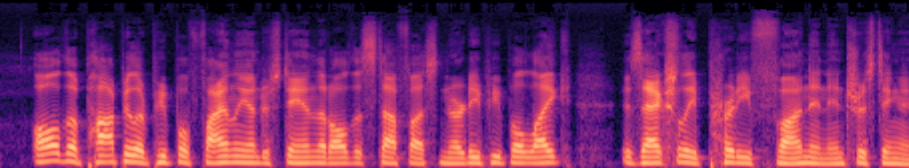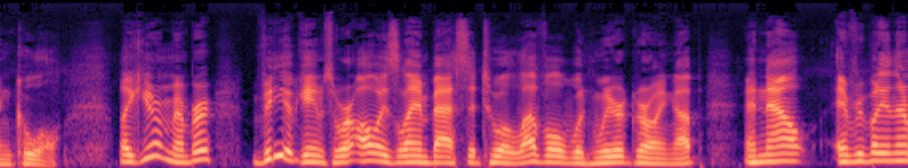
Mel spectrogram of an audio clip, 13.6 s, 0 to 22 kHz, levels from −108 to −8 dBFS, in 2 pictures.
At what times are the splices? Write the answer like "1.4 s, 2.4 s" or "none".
none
